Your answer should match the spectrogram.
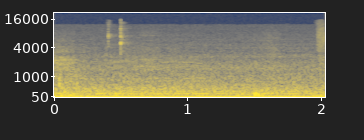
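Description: Near silence with faint computer mouse clicks: a quick pair of clicks about half a second in, then a soft low thump a second later, over a faint steady hum.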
